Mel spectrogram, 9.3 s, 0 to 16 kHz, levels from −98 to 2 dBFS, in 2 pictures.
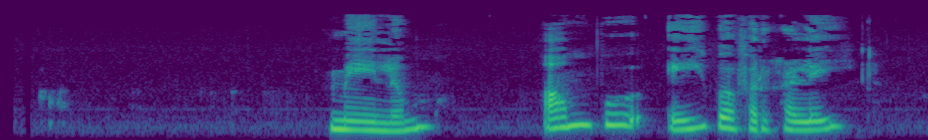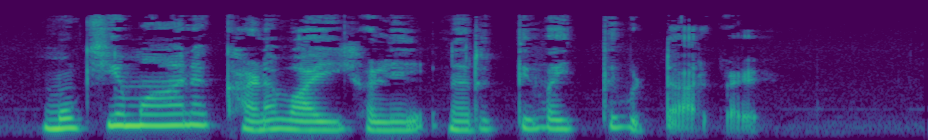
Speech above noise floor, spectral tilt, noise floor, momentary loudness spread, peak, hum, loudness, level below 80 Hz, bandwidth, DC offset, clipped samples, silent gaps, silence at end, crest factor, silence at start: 42 dB; -5 dB/octave; -71 dBFS; 11 LU; -12 dBFS; none; -31 LUFS; -82 dBFS; 11.5 kHz; under 0.1%; under 0.1%; none; 0.85 s; 20 dB; 1.65 s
